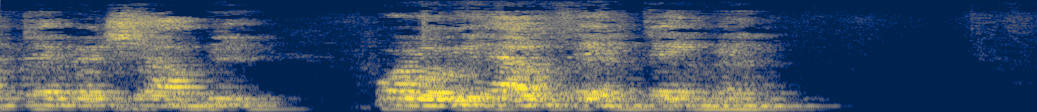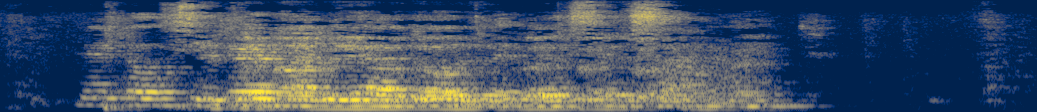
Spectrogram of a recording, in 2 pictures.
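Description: A man prays aloud in a steady, deep voice.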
